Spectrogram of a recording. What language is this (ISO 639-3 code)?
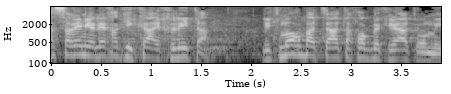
heb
